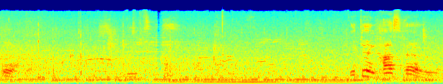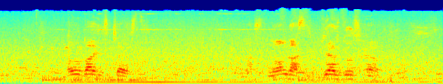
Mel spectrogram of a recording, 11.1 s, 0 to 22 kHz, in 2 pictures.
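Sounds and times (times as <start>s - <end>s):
man's voice: 4.4s - 5.5s, 6.4s - 7.4s, 8.7s - 10.6s.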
